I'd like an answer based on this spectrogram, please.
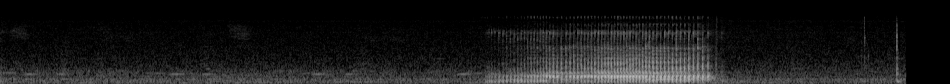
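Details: Napping French Bulldog with one eye open: soft, steady breathing, then a single rough, rumbling snore of about two seconds before it falls quiet again, with a faint click near the end.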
